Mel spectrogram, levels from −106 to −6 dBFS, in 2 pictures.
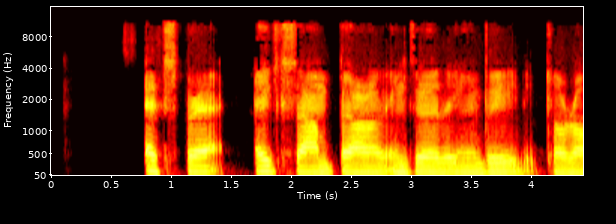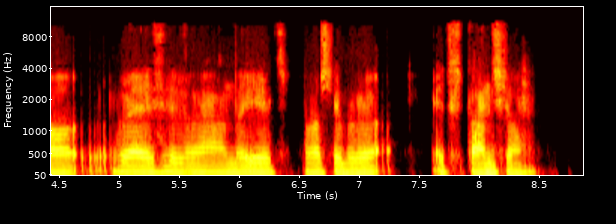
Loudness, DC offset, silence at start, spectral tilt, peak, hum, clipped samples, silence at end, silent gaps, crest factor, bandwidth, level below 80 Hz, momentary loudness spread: -27 LUFS; under 0.1%; 0.8 s; -6.5 dB/octave; -12 dBFS; none; under 0.1%; 0.4 s; 7.51-7.59 s; 16 dB; 11.5 kHz; -50 dBFS; 10 LU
